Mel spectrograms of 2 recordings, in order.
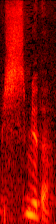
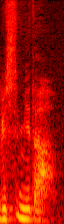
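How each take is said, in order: First: The s sound is said tense and doubled. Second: The s sound is said plain and soft. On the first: A more fervent declaration of belief. "적어도 쌍시옷이 들어가 줘야" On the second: An ordinary statement of belief. "그냥 이 정도 차원으로 이야기하지를 않아요"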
